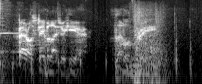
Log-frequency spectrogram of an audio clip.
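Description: A metal door slides open.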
